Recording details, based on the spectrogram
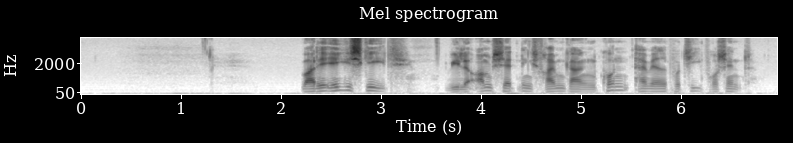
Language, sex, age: Danish, male, 66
